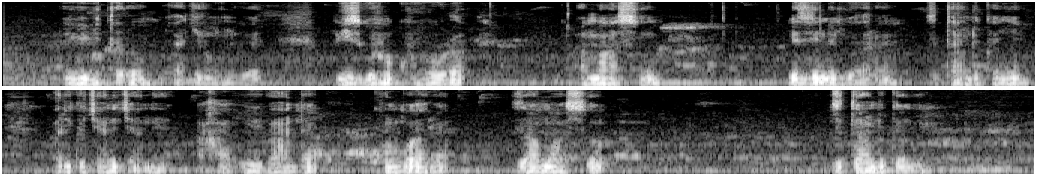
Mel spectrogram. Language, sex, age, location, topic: Kinyarwanda, male, 18-24, Kigali, health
